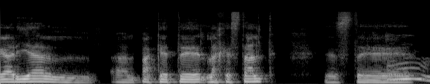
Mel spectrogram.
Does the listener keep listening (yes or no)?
yes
